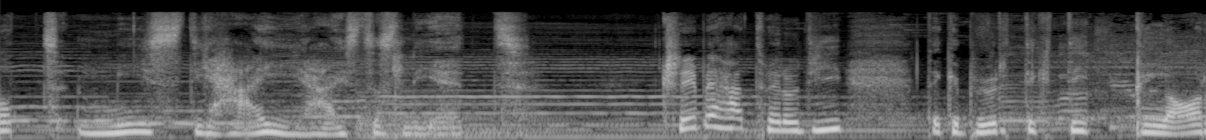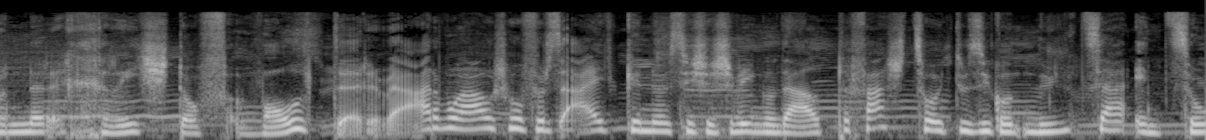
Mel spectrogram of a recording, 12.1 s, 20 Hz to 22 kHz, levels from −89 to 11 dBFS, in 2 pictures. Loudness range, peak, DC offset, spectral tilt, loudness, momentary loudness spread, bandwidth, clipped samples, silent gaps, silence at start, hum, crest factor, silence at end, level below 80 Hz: 3 LU; 0 dBFS; under 0.1%; -5 dB/octave; -15 LUFS; 7 LU; 16.5 kHz; under 0.1%; none; 0 s; none; 14 dB; 0 s; -48 dBFS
